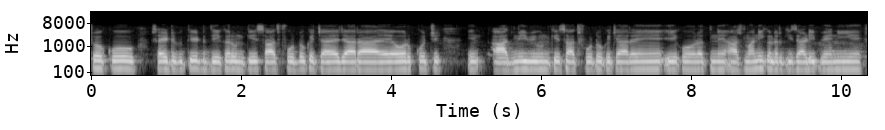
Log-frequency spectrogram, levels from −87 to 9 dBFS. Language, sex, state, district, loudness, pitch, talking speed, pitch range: Hindi, male, Bihar, Kishanganj, -15 LUFS, 130 Hz, 170 wpm, 130-135 Hz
